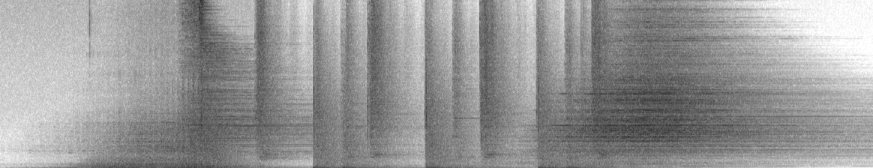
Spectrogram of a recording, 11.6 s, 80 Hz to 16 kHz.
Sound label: General Combat Transition Layer; The Witcher 3 Wild Hunt; Ard Skellig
